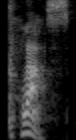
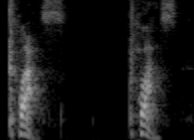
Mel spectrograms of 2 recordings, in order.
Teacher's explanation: rather than saying k and l separately, we try to say them so fast that they sound like one sound.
